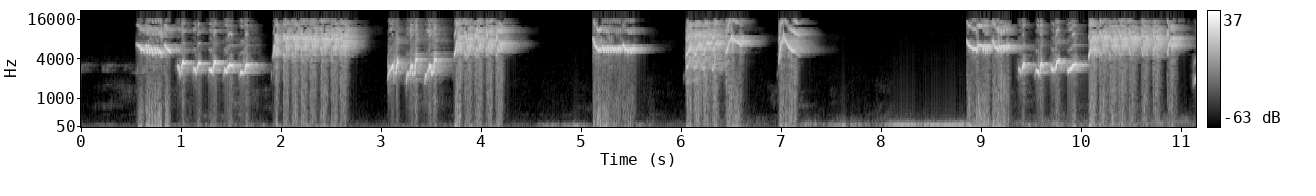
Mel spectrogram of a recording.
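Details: An orange-headed thrush sings loud, rich phrases of whistles, trills and high notes in bursts about a second long, with short pauses between; a faint low hum shows in one gap. The song serves as a lure to prompt other birds to answer.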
